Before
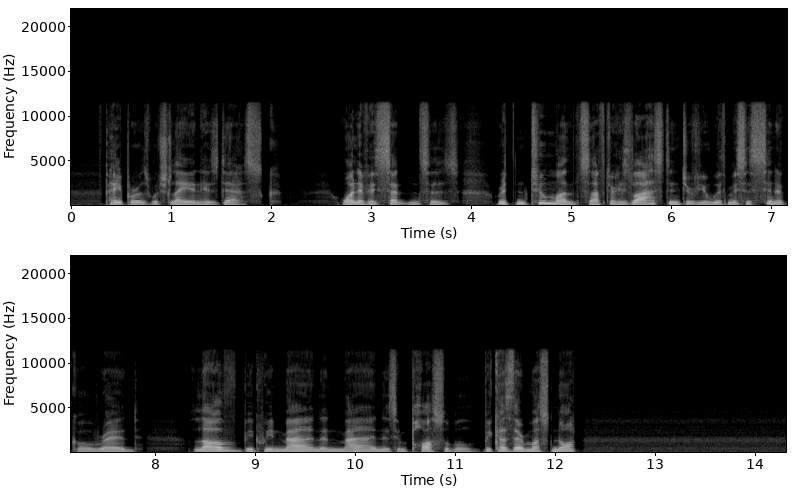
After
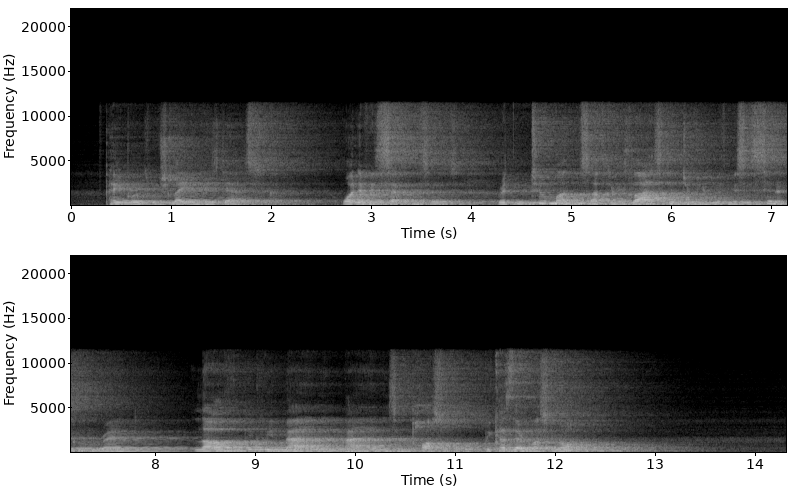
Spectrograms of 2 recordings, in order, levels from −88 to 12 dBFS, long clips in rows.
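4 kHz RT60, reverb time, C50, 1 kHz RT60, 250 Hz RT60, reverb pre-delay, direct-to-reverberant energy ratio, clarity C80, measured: 2.3 s, 2.5 s, 1.0 dB, 2.5 s, 2.5 s, 5 ms, −1.0 dB, 2.0 dB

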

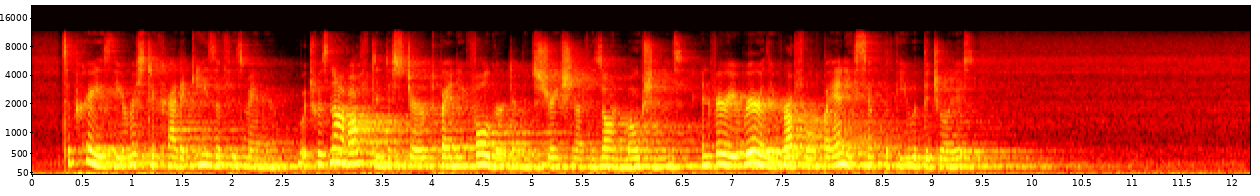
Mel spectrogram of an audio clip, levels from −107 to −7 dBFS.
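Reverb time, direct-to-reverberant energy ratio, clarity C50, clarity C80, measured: 2.4 s, 4.0 dB, 6.5 dB, 7.5 dB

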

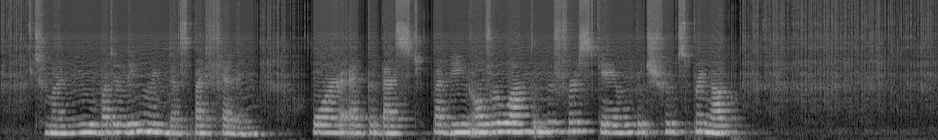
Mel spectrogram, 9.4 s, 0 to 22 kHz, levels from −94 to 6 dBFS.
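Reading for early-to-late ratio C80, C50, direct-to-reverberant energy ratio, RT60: 15.0 dB, 10.0 dB, 2.5 dB, 0.40 s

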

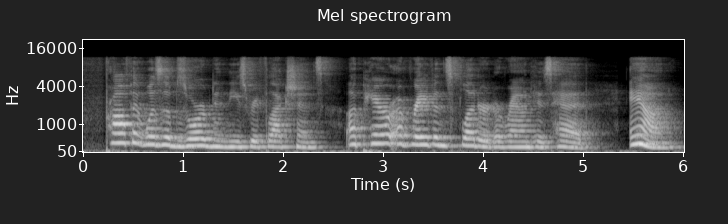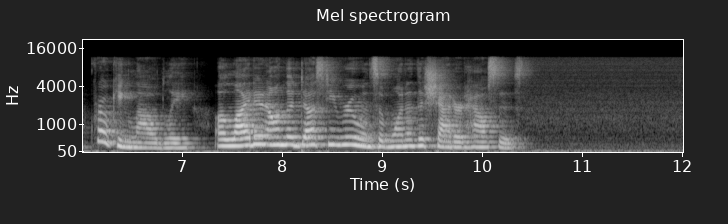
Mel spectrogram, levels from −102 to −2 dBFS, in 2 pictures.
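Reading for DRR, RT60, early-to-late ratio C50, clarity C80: 8.0 dB, 0.50 s, 9.5 dB, 13.0 dB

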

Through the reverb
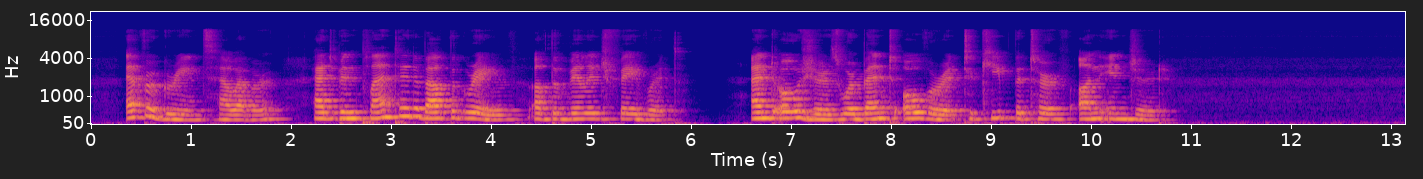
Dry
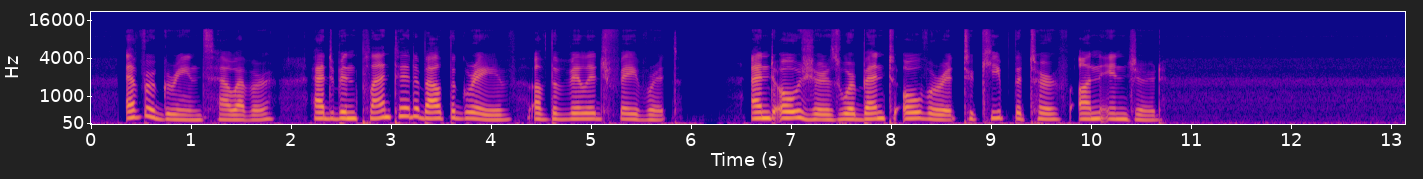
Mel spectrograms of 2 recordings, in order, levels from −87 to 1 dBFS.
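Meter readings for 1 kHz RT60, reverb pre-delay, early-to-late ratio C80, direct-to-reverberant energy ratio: 0.50 s, 22 ms, 11.0 dB, 3.0 dB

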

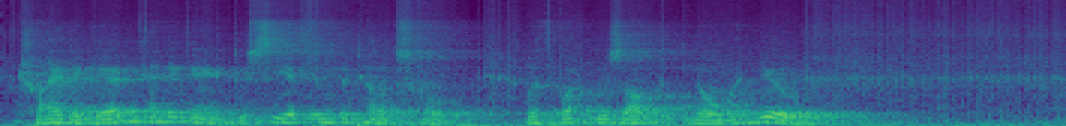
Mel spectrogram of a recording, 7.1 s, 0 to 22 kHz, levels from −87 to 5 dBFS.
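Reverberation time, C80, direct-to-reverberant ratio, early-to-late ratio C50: 1.8 s, 5.0 dB, 2.0 dB, 3.5 dB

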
